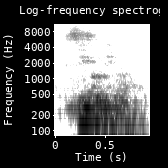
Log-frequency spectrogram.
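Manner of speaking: breathy whispered repeat; whispering. Real, not acted. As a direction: whisper it for weight. Stresses distance by repetition.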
